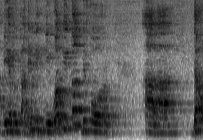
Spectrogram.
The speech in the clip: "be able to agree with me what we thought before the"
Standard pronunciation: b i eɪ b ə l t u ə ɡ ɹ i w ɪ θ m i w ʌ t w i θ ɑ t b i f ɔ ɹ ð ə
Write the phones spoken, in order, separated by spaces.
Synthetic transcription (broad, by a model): b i eɪ b ə l t u ə ɡ ɹ i w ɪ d m i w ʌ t w i t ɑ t b i f ɔ ɹ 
